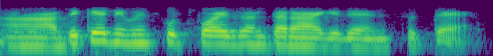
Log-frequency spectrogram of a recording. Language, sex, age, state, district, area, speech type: Kannada, female, 30-45, Karnataka, Hassan, rural, conversation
